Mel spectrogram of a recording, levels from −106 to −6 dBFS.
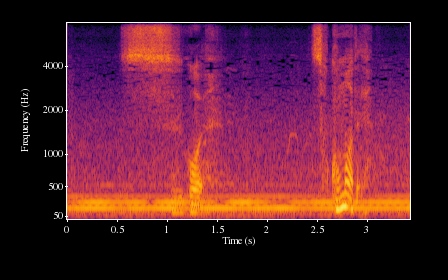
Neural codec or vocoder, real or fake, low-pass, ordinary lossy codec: none; real; none; none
